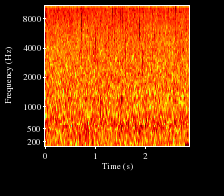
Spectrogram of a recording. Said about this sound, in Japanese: 雨が止む気配はないバクとした雨の降りっぷりは身を隠すに好都合だ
